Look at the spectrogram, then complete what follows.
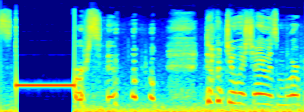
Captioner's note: chuckles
